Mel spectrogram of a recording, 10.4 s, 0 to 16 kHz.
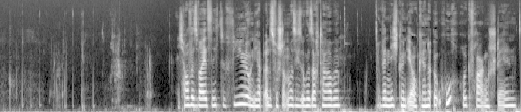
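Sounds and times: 
sipping and swallowing water: 0.0s - 3.6s, 6.9s - 7.6s
small wet clicks and gulps: 0.0s - 3.6s, 6.9s - 7.7s
speech: 3.6s - 7.0s, 7.6s - 10.4s.

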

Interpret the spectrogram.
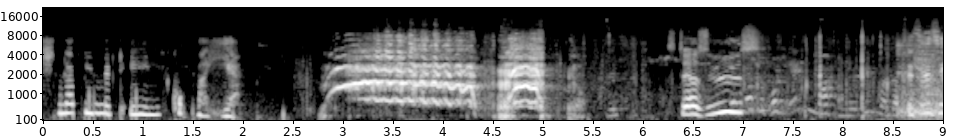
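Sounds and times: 
speech: 0.1s - 2.1s, 6.4s - 7.3s
horse neighing in a stable: 2.7s - 5.5s.

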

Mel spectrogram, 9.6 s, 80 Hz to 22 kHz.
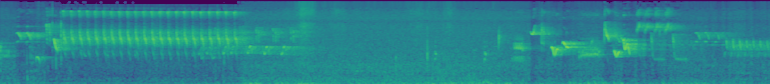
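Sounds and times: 
nightingale singing: 0.0s - 3.8s, 6.0s - 9.6s
soft outdoor background: 0.0s - 9.6s.

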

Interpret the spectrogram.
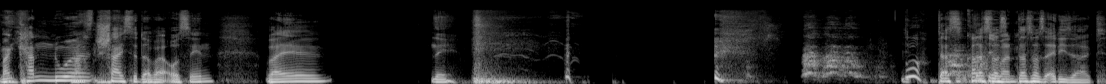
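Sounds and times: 
speech: 0.0s - 3.4s, 4.3s - 5.8s, 7.2s - 7.4s, 9.0s - 11.0s
dog barking aggressively: 8.0s - 10.0s.

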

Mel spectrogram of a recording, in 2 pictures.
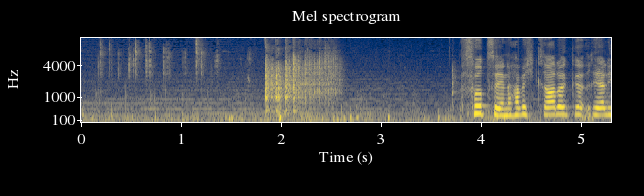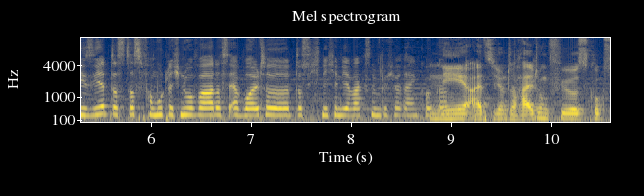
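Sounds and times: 
dice rattling in a cup: 0.2s - 2.6s
speech: 3.9s - 10.5s.

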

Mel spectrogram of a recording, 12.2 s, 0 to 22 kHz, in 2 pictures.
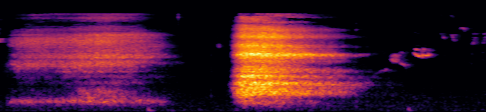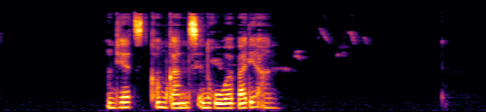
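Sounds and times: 
slow deep breathing during a guided relaxation exercise: 0.0s - 2.3s, 2.9s - 4.8s
speech: 7.5s - 9.7s.

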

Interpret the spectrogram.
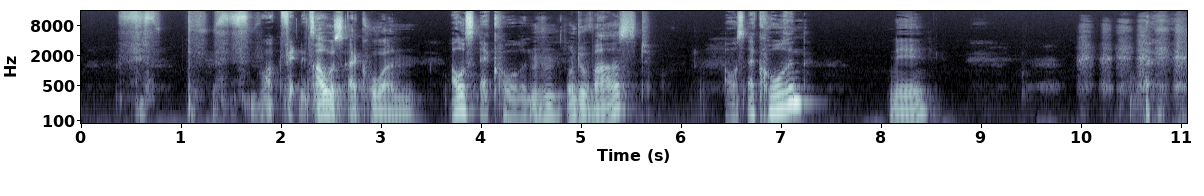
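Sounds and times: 
strange wheezy raspy breathing: 0.3s - 1.8s, 8.8s - 11.0s
speech: 1.8s - 5.8s, 6.4s - 7.4s, 8.1s - 8.6s, 10.0s - 10.8s.

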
